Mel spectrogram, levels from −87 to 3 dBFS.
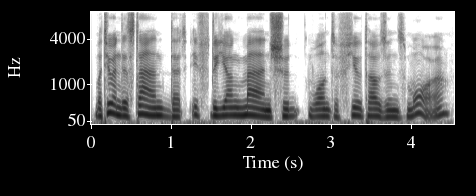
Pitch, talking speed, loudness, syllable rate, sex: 150 Hz, 185 wpm, -15 LUFS, 4.0 syllables/s, male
